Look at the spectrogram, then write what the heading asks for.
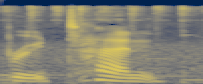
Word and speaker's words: Brood X: this year make up brood x pronounced brood 10.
